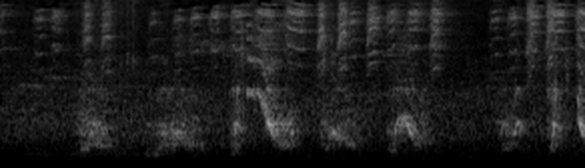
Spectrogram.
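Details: Small red squirrel squeaking loudly while defending itself at a nut feeding spot as another squirrel approaches; a run of short, shrill, slightly downslurred squeaks, roughly two per second, with faint hiss behind.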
